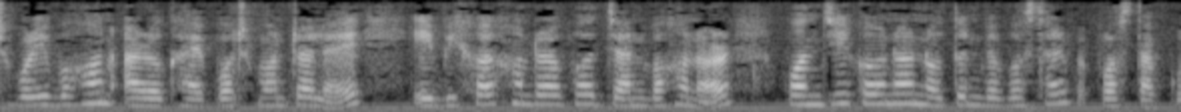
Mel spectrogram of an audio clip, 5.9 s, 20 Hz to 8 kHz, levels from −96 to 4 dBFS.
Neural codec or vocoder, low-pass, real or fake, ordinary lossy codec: none; 7.2 kHz; real; none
